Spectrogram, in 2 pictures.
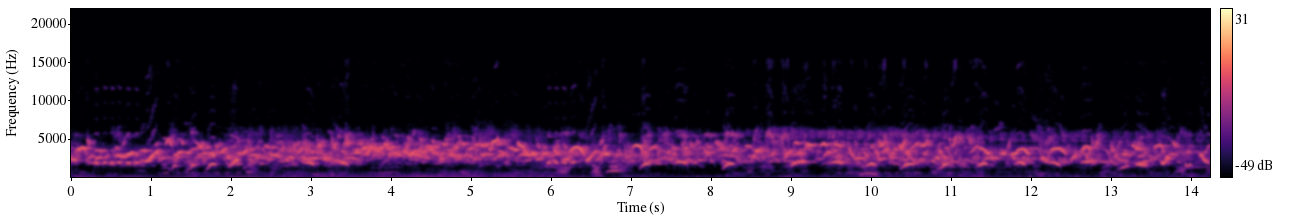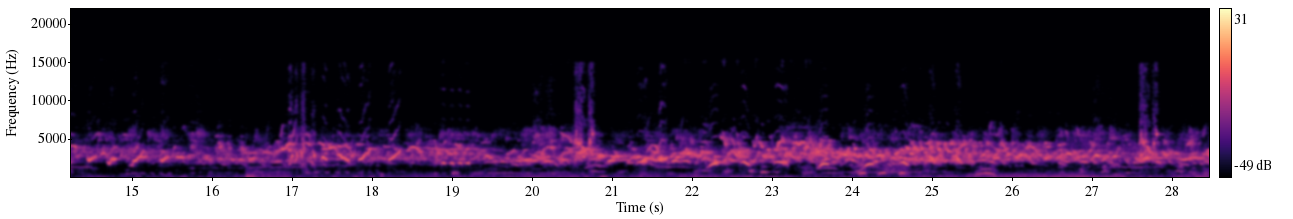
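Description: Dense chorus of many caged greater green leafbirds (cucak ijo) singing at once: rapid, overlapping chirps and trills that never pause.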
